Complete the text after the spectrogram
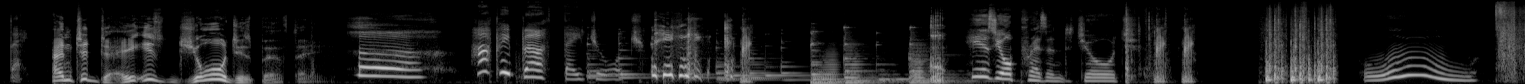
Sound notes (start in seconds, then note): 3.2 yawns; 6.5 laughs and oinks; 9.2 oinks; 11.5 oinks; 12.4 rattles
